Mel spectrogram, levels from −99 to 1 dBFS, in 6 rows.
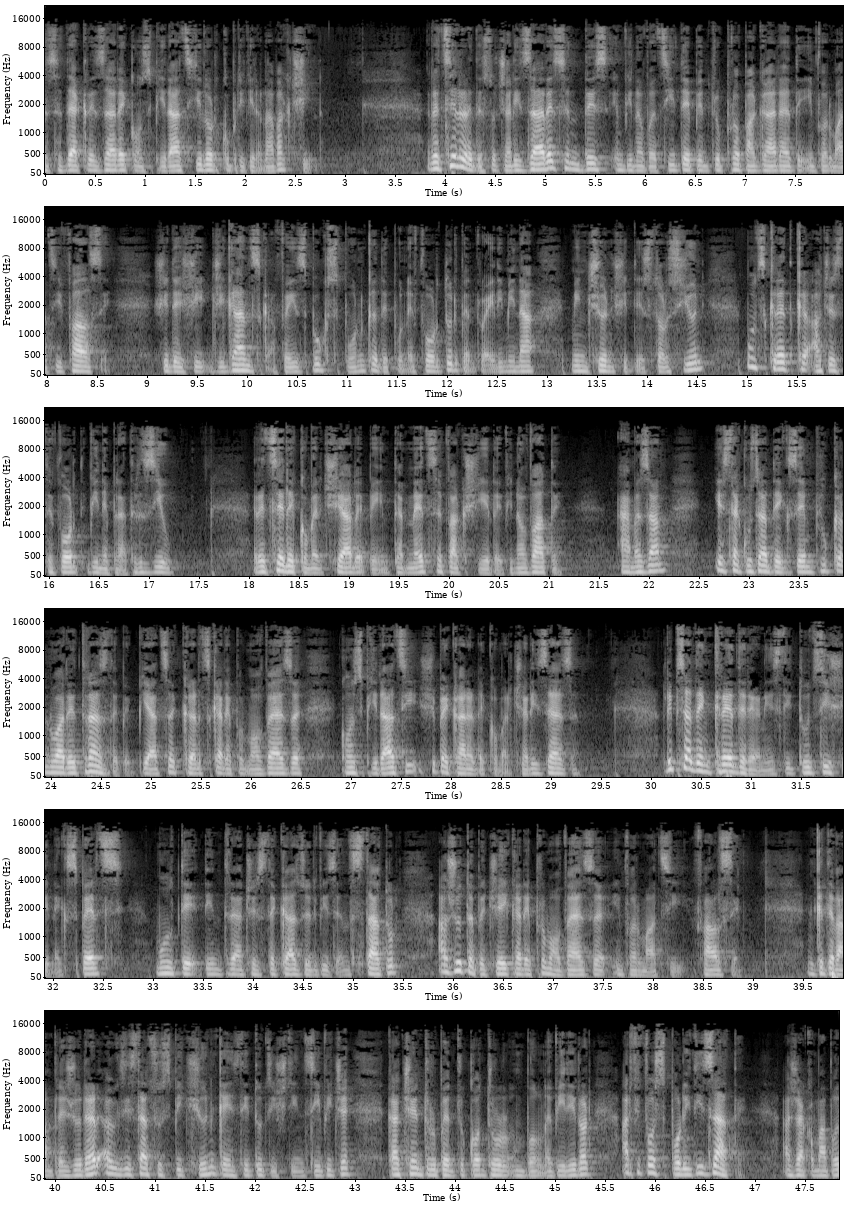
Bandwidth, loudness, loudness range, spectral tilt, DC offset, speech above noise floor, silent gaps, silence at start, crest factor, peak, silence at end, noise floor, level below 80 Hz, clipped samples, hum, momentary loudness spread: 16 kHz; -20 LUFS; 4 LU; -5 dB/octave; under 0.1%; 28 dB; none; 0 s; 20 dB; 0 dBFS; 0 s; -48 dBFS; -48 dBFS; under 0.1%; none; 11 LU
